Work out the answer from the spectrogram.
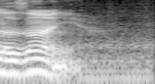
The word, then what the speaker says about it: lasagna: If the sea is silent, why is there? Like the G in lasagna.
